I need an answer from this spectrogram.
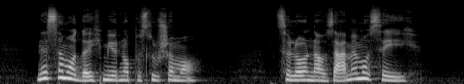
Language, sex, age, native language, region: Slovenian, female, 50-59, Slovenian, Central Slovenia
